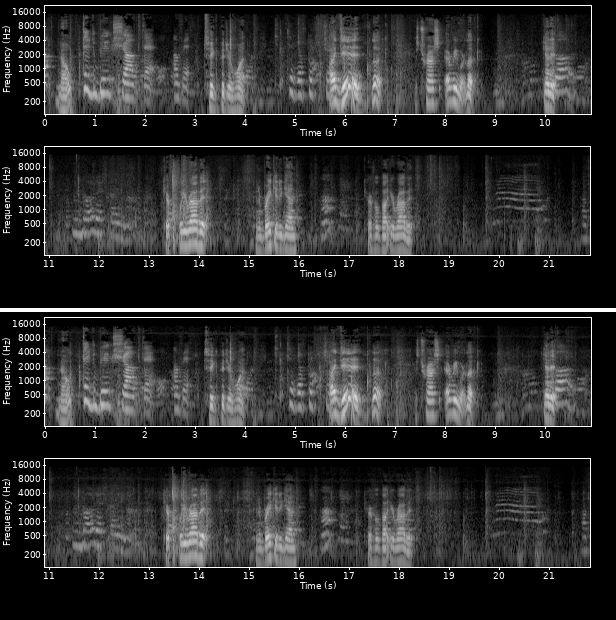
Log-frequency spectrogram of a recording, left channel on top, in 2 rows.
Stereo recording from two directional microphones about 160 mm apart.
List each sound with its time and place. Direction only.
0.3 s speech: 30° left (ahead or behind)
0.7 s a child's voice: 5° left (ahead or behind)
3.2 s speech: 30° left (ahead or behind)
4.6 s a sound: centre (ahead or behind)
5.7 s a child's voice: 15° left (ahead or behind)
9.9 s a woman's voice: 15° left (ahead or behind)
13.6 s a child's voice: 15° left (ahead or behind)
15.1 s a child's voice: 15° left (ahead or behind)
17.4 s a child's voice: 15° left (ahead or behind)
